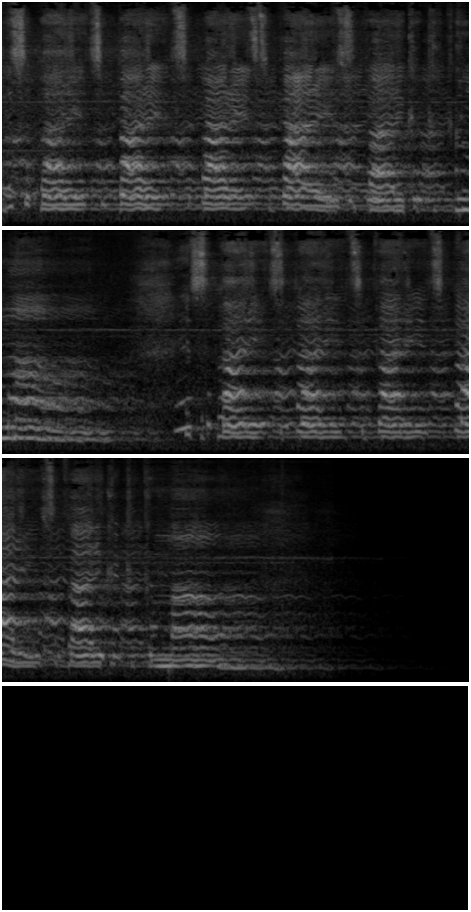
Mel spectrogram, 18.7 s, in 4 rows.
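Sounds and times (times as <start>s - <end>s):
a cappella singing: 0.0s - 13.1s.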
